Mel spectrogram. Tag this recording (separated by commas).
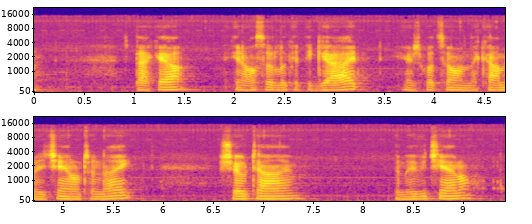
inside a small room, Speech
